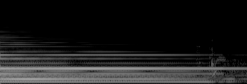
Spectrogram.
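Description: A held acoustic guitar chord ringing and slowly fading away.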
